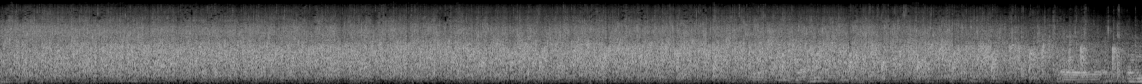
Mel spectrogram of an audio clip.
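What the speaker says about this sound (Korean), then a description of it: "이분들 일어서실 때 큰 박수로 환영해 주십시오." A church congregation gives loud, steady applause welcoming Japanese guests at a national liberation anniversary service in Korea, a continuous roar of clapping from a large crowd that carries on throughout, with a voice emerging near the end.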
